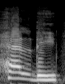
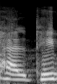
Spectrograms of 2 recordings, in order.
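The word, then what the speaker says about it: healthy: T planet ये है हेल्दी एच ई ए एल टी एच वाई आप इसे हेल थी भी प्रोनाउंस कर सकते हैं और हेल्दी भी ठीक है यहां पर टी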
